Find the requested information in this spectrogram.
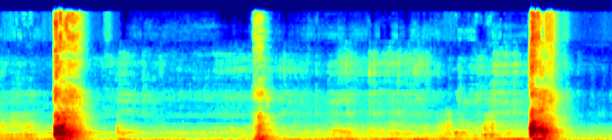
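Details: Female pet coughing: three short, harsh, explosive bursts spaced a few seconds apart, with quiet room noise between them.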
